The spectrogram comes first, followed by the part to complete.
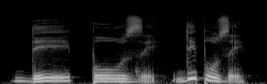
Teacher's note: only one S between two vowels, so the sound is Z.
